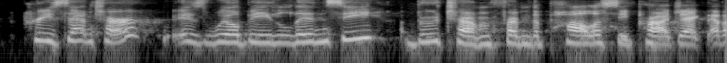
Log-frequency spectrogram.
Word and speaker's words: Butrum: Um, I am Lindsay Butram.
